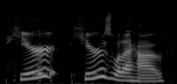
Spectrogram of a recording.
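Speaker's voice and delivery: ordinary talk, nothing marked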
